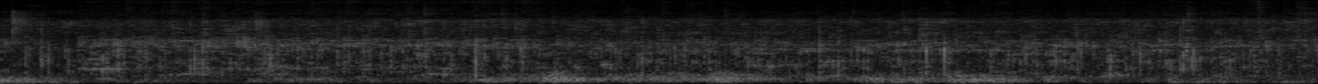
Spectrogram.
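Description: Steady rain falling on standing floodwater, with scattered clicks and some low, indistinct sounds around the middle.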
